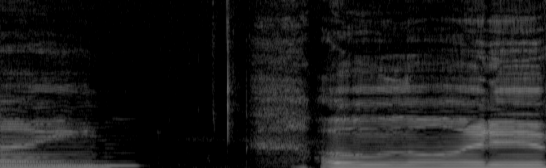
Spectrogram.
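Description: Two voices singing an unaccompanied sea shanty in harmony. A long held note ends about a second in, followed by a brief silent breath, and a new held note begins about halfway through.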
